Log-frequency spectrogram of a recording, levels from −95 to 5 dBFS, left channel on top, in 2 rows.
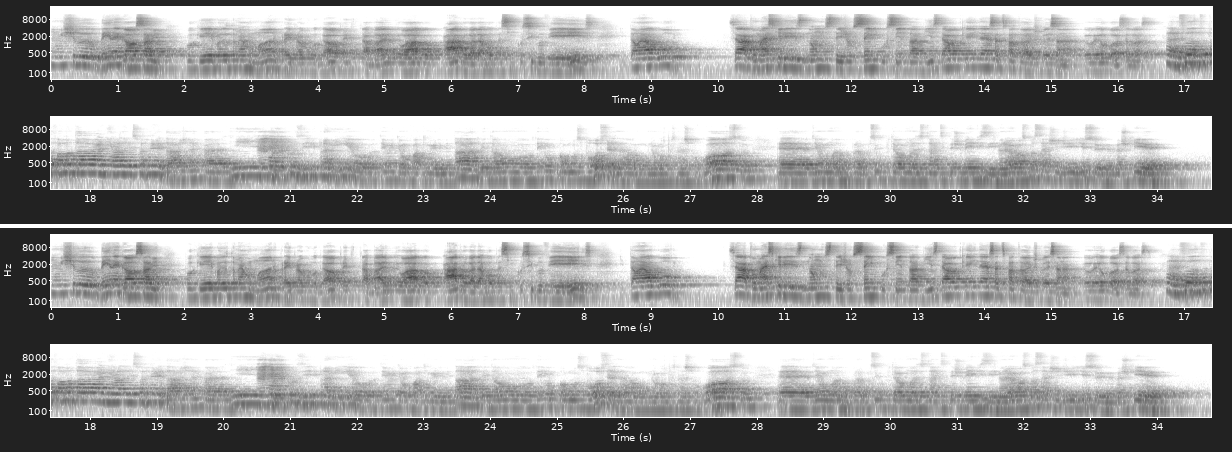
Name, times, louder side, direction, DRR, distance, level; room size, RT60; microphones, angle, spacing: voice 1, 0.0-8.4 8.7-9.4 10.2-16.4 20.5-20.9, right 3 dB, 30° right, 4 dB, 0.7 m, -34 dB
voice 2, 16.7-27.9 28.3-34.0, left 1 dB, 60° left, -4 dB, 2.2 m, -40 dB
7.0 x 6.6 x 3.2 m, 1.3 s
head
